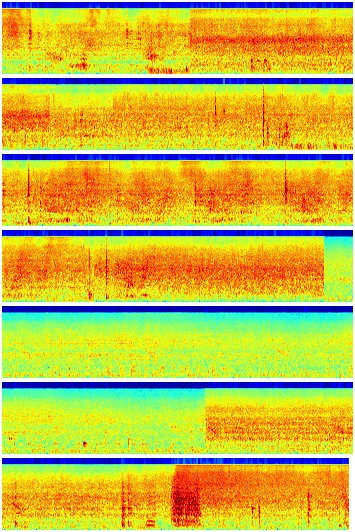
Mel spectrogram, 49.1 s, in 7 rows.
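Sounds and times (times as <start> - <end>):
fish sizzling in hot oil: 0.0 - 27.6, 39.2 - 49.0.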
